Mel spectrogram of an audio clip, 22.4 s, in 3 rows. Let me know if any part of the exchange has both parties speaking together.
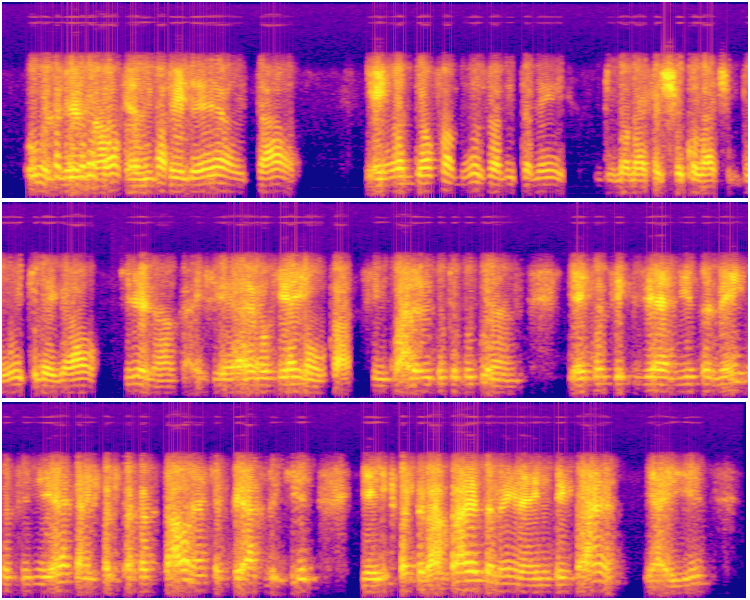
Yes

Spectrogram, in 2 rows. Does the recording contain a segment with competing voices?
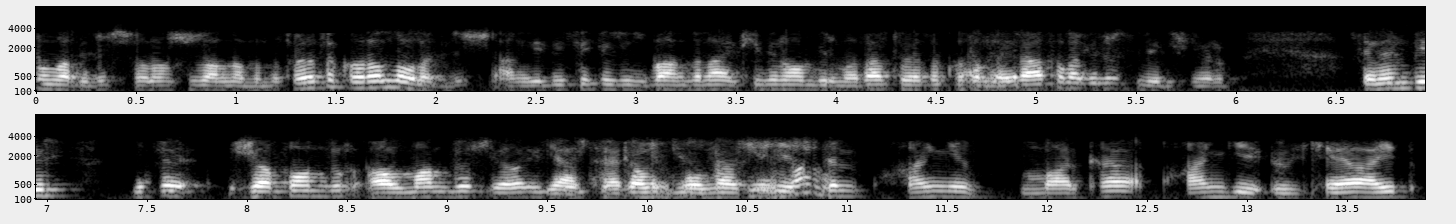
Yes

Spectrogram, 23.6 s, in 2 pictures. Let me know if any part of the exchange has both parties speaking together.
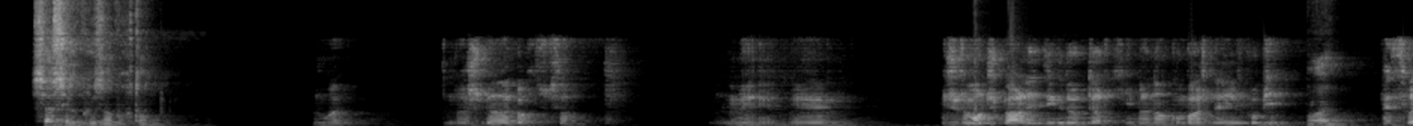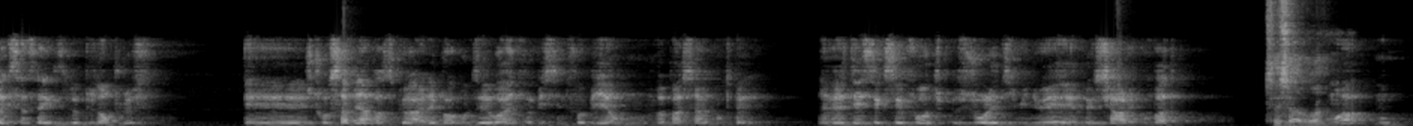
No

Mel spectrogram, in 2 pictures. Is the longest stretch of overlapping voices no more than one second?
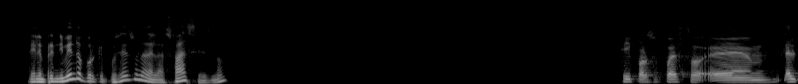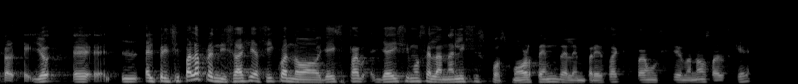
Yes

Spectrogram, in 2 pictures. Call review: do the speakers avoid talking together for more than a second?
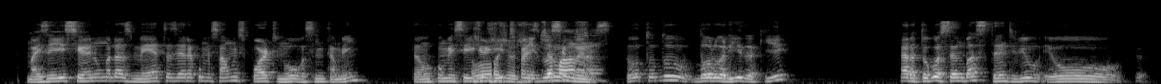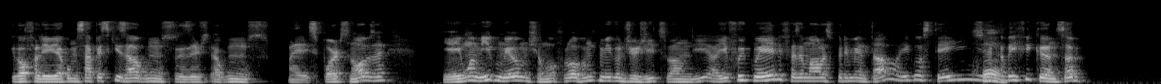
No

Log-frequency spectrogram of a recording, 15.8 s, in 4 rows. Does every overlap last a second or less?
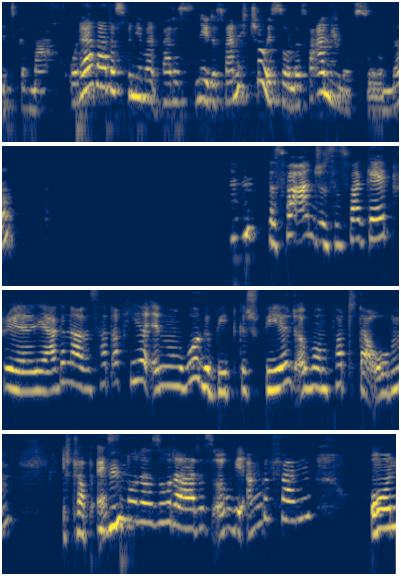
Yes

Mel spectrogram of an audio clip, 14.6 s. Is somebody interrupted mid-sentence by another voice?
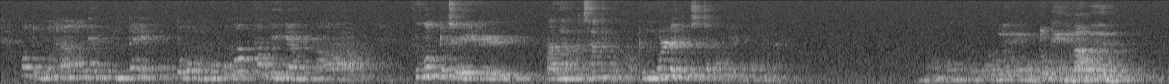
No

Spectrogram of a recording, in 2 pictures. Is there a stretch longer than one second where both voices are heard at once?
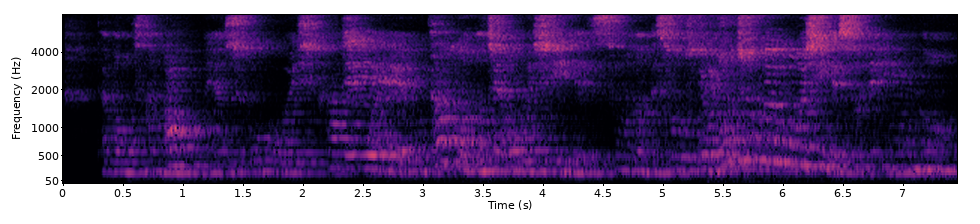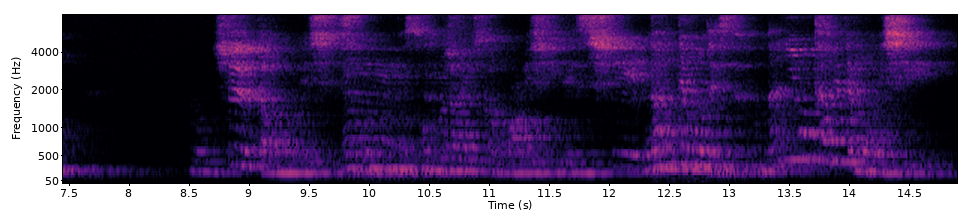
Yes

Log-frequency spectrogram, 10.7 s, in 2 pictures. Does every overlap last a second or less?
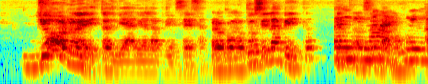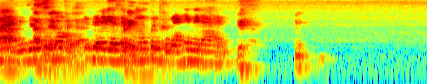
No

